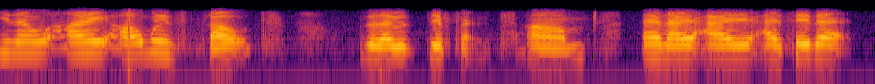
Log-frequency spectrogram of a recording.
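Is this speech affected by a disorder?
Yes: cerebral palsy, mild; mildly affects speech, physical and occupational therapy from early life.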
